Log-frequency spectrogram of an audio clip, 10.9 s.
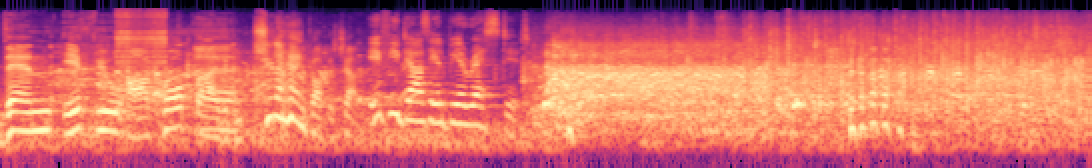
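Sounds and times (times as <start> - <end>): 
speech: 0.0 - 6.4, 7.8 - 9.5
audience laughter: 0.5 - 4.3, 5.3 - 10.9
audience applause: 5.5 - 10.9.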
